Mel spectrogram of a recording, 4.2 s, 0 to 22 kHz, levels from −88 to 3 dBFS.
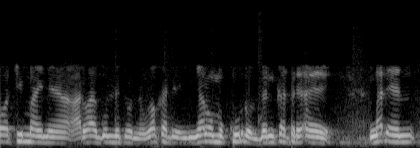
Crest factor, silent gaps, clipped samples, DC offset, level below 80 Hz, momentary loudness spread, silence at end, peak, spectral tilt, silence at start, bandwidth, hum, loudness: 12 dB; none; under 0.1%; under 0.1%; -76 dBFS; 3 LU; 0 s; -16 dBFS; -9.5 dB/octave; 0 s; 3.7 kHz; none; -29 LUFS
